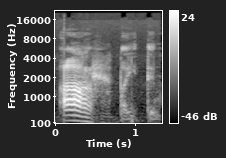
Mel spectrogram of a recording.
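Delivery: arbeiten drawn out slowly, long AR first; stress on AR. Shown as a demonstration. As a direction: lean on the AR of arbeiten, low and slow. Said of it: "A R".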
